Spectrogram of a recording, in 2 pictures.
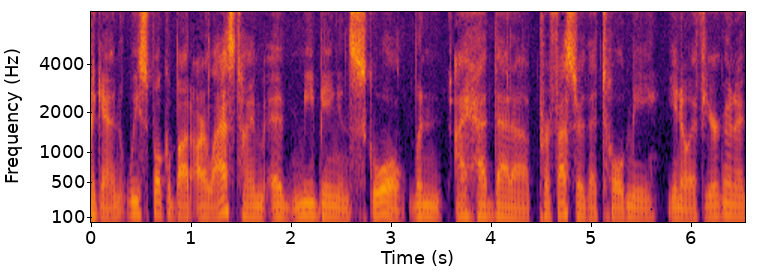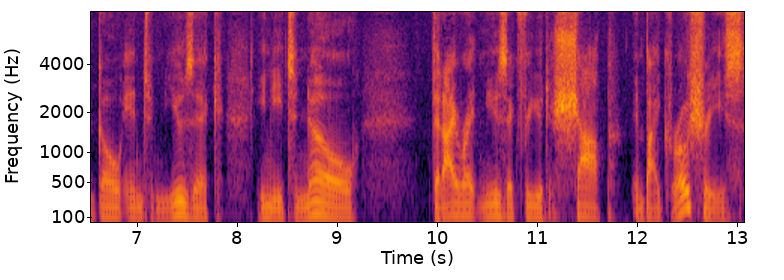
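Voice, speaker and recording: A man with an unremarkable speaking voice talks at a moderate pace, his pitch fairly low and his intonation fairly even. The sound is dry and close with no echo, over a quiet background. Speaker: interviewer, podcast host. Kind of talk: casual interview talk.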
